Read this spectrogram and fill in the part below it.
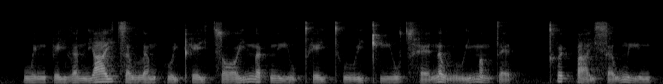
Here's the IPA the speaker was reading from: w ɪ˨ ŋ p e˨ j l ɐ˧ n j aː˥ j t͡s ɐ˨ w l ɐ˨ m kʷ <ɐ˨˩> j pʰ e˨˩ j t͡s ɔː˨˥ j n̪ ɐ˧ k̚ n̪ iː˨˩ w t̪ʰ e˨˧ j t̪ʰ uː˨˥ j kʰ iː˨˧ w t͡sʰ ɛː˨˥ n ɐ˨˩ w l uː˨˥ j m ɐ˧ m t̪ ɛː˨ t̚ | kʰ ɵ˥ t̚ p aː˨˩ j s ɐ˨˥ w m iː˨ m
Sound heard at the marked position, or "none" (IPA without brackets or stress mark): ɐ˨˩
